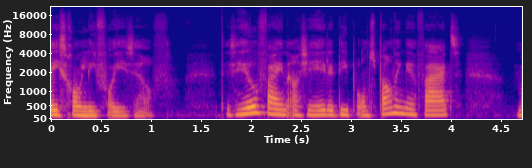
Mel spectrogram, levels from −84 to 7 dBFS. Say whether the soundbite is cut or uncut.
uncut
